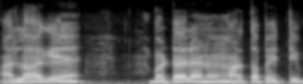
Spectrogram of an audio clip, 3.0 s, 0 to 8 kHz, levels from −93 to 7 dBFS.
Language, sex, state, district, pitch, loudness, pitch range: Telugu, female, Andhra Pradesh, Sri Satya Sai, 245 Hz, -12 LUFS, 240-255 Hz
